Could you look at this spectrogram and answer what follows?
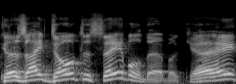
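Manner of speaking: mocking put-on voice.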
